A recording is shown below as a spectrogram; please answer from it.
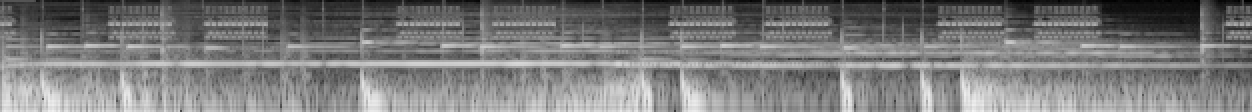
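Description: A telephone rings repeatedly in steady bursts of electronic tones, loud and close with no talking over it, in a Hindi television drama.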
